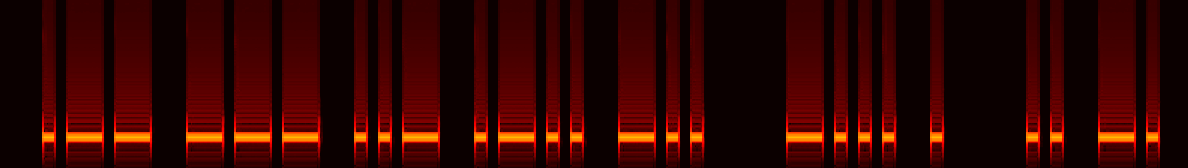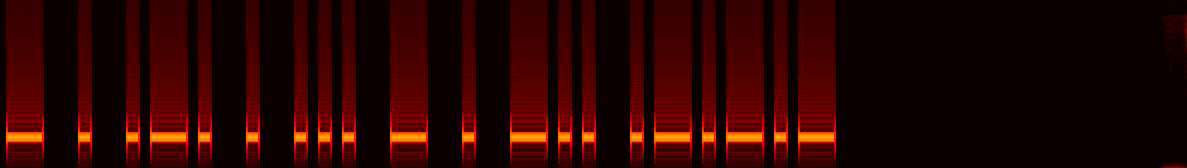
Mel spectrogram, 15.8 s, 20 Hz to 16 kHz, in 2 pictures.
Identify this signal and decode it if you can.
Morse code, heard as a keyed tone, about 15 wpm, 700 Hz. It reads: WOULD BE INTERESTED.
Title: Sentences from Top 1000 Words - Review Part 6 - 15wpm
